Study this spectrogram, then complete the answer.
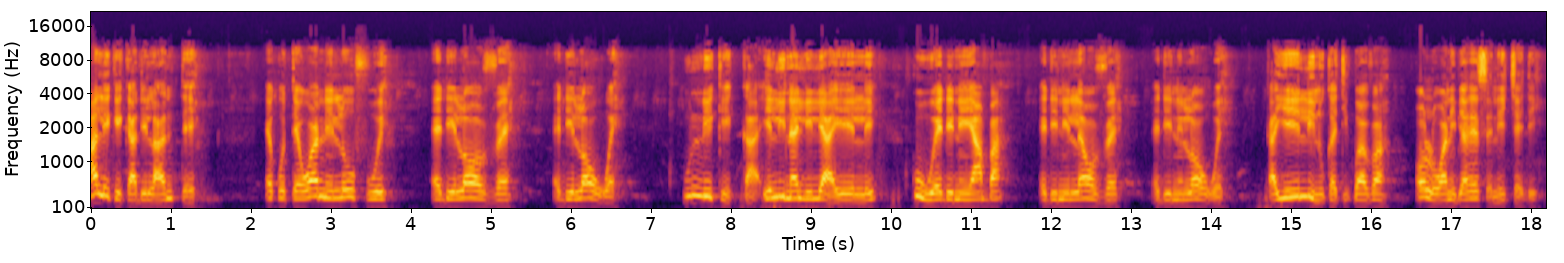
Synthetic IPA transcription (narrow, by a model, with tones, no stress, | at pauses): a˦lɪ˨kɪ˨ka˨dɪ˨la˨n̩˦tɛ˨ | ɛ˨kʊ˨tɛ˨wa˦nɪ˨lɔ˦fʊ˦e˦ | ɛ˨dɪ˨lɔ˦vɛ˦ | ɛ̰˨dɪ˨lɔ˦wɛ˨ | u˦ne˦kɪ˨ka̰˨ʔe˦li˦˨n˨a˦li˦e˦lɪ˦a˨jɪ˦lɪ˦ | ko˦˨wu˨ɛ˨dɪ˨nɪ˨ja˦ba˦ | ɛ˨dɪ˨nɪ˨lɛ˦ɔ˦vɛ˨ | ɛ̰˨dɪ˨nɪ˨lɔ˦wɛ̰˨ | ka˨je˦lɪ˦˨nʊ̃˨ka˨ti˦k͡pa˨va˦˨ | ɔ˦lʊ˨wa˦nɪ˨bɪ˦a˦sɛ˦sɛ˨nɪ˦t͡ʃɛ˨dɪ˨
